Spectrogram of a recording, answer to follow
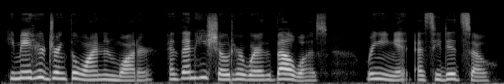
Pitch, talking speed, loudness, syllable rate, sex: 230 Hz, 275 wpm, -20 LUFS, 6.1 syllables/s, female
